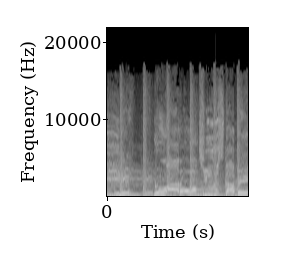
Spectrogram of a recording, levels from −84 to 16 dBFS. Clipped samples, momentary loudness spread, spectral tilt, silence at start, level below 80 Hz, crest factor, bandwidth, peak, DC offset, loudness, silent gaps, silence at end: under 0.1%; 5 LU; -3 dB/octave; 0 s; -30 dBFS; 10 dB; 17.5 kHz; 0 dBFS; under 0.1%; -11 LUFS; none; 0 s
